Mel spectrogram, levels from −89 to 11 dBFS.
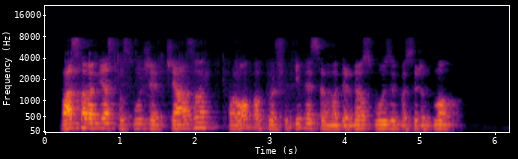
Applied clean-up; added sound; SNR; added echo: neural mask model DeepFilterNet 3.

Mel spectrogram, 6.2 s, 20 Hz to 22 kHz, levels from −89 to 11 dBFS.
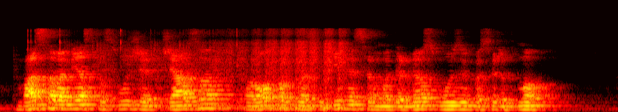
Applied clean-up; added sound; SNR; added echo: none; Snare drum; 14 dB; reverberation time 0.9 s.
